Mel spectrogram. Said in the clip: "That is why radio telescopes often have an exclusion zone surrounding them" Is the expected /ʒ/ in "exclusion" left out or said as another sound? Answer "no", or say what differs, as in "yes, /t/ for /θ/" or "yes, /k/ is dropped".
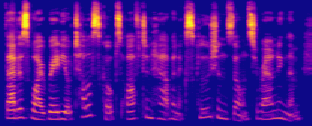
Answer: no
